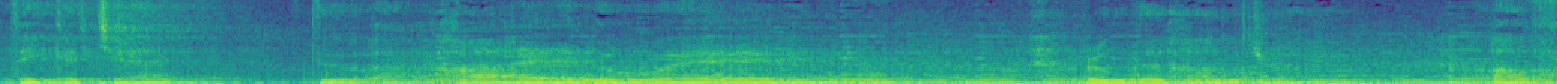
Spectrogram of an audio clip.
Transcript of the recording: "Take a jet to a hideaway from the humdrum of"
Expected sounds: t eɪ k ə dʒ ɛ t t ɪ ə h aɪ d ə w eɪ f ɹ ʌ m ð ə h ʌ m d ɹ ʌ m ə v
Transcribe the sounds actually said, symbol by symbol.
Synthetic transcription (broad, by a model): t eɪ k ə tʃ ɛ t t ɪ ə h aɪ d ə w eɪ f ɹ ʌ m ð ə h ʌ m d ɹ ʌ ə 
